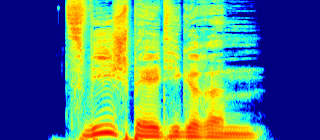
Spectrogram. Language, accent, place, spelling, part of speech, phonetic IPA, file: German, Germany, Berlin, zwiespältigerem, adjective, [ˈt͡sviːˌʃpɛltɪɡəʁəm], De-zwiespältigerem.ogg
- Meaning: strong dative masculine/neuter singular comparative degree of zwiespältig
